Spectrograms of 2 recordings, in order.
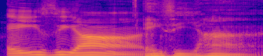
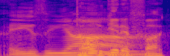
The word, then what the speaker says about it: Asiahn: to the stage is Asiahn. Asiahn. Don't get it fucked up. Don't get it fucked up. Do not. Because let me tell you, every interview that I read, you will see how it's pronounced.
